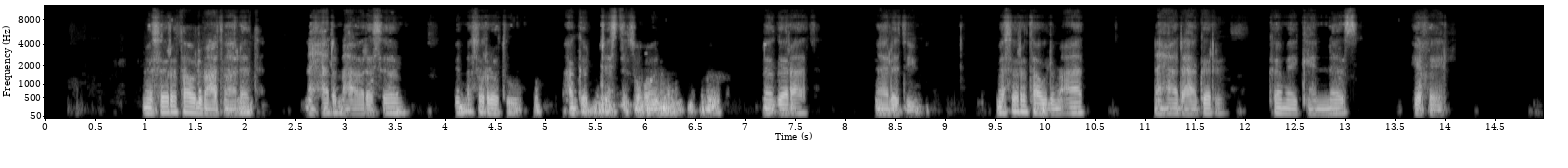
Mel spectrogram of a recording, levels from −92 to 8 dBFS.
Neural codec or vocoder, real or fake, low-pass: none; real; 10.8 kHz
